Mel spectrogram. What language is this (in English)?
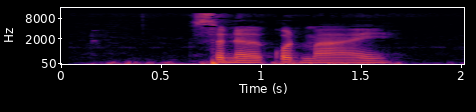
Thai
